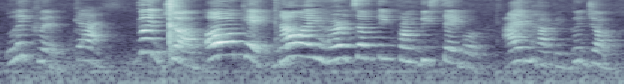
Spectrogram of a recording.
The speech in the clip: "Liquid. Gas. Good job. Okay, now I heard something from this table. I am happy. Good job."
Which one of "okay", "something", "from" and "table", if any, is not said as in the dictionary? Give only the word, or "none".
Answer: something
